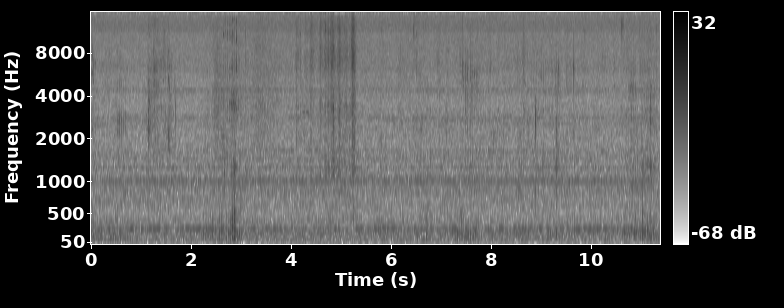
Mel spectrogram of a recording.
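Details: Miiko, a rescued pet cat, purring indoors: a steady, continuous low hum with layered tones throughout, broken by a few soft clicks and rustling sounds.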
